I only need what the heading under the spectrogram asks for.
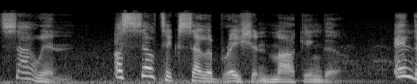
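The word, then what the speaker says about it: Samhain: is rooted in the ancient Festival of samine pronounced sawin a Celtic celebration marking end of the harvest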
